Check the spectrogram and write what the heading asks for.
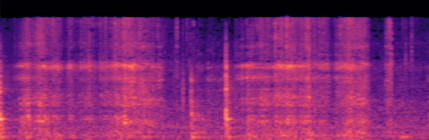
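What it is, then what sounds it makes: Oak board being scraped. A steel drawknife blade is drawn along the surface of a flat, solid oak board with visible grain, about a hand wide and clamped in place, shaving and scraping it. Long, bright rasping strokes carry a steady high whistle-like tone, broken by a pause with a few sharp clicks before the scraping resumes.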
